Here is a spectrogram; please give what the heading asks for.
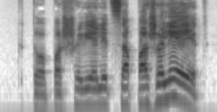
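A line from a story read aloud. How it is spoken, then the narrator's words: Thunderous woman's voice. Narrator (Russian): прогремела принцесса ночи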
